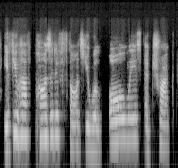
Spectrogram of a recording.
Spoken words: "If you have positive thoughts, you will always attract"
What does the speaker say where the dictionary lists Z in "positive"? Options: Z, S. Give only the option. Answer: Z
